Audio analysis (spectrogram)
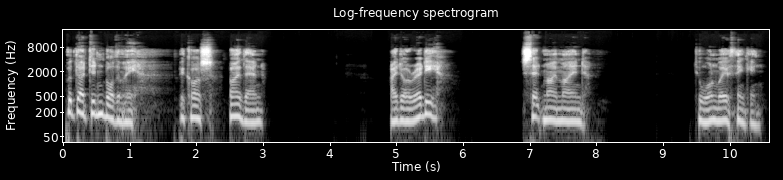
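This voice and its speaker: An elderly Englishman in his eighties reminisces at a very unhurried pace. He speaks in short, measured phrases with pauses between them, in a mid-pitched voice. The sound is dry and close, free of room echo. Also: a little mellow, dull audio. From North East England. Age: 80s. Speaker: storyteller, host of own video series. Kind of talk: reflective autobiographical storytelling to camera.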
